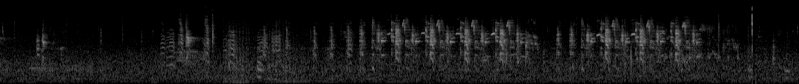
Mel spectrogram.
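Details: Zebra finches give quick, nasal, toy-trumpet beeps, several birds calling over one another in a busy, irregular chatter of about three notes a second.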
